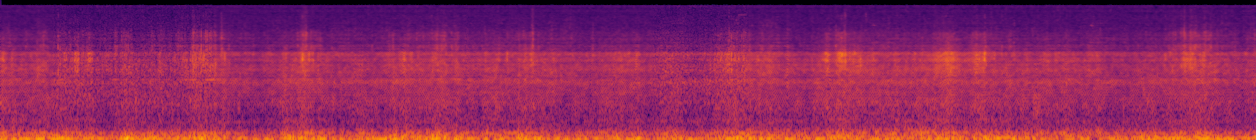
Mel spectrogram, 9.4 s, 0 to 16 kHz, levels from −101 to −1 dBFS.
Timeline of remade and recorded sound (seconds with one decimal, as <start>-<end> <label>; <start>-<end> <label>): 0.0-0.4 remade; 0.4-1.6 recorded; 1.6-4.9 remade; 4.9-5.6 recorded; 5.6-9.4 remade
